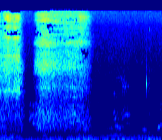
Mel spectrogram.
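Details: Loud, harsh rushing breath followed by quieter snorting and soft noisy breathing; snoring.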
